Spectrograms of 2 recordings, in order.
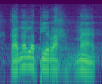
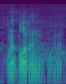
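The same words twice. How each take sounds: First: Said in the usual way. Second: Quiet echo. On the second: Real, not acted.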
